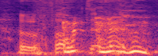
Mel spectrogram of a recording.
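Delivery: high, loud startled cry; shocked. Real, not acted. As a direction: blurt it out in alarm. Shocked at something on screen.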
